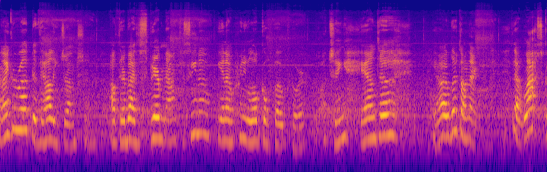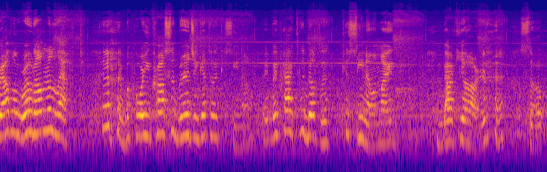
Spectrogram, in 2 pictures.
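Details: Dysarthria with slurred, breathless speech in an adult woman with facioscapulohumeral muscular dystrophy, on a ventilator via tracheostomy, whose mouth barely works.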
